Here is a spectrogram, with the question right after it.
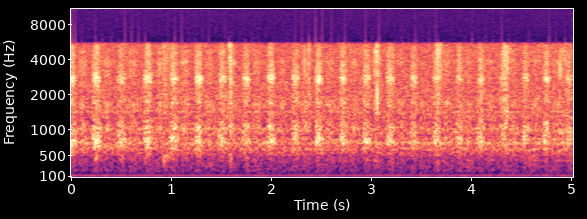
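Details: Newborn Pomeranian puppy, under 14 days old, the only one of a litter of three to survive birth; Pomeranian father, part-Pomeranian mixed mother. Soft, rapid, breathy puffs repeat about twice a second in a steady rhythm over a low constant hum.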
